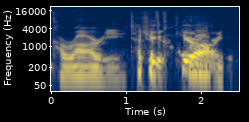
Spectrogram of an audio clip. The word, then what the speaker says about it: Curare: Kurari. Kurari. Kari. Kari. Yes. Kari. There it is. Because you got the little accent over the e at the end. Kari. Touch of kurari.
